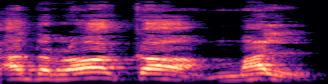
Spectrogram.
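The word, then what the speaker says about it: أدراك ما: এখানে আদরাক এবং কামাল উভয়টি ভুল উচ্চারণ, শুদ্ধ উচ্চারণ হবে আদরাকা মাল, আদরাকা মাল।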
